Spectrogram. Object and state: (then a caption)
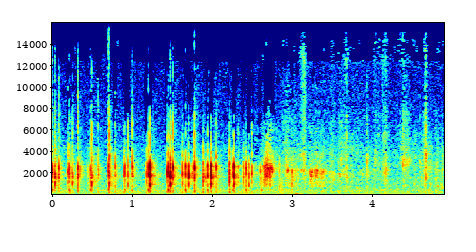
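Plastic toothpaste tube. Fingertips tap fast on a small, soft, hollow, squeezable plastic toothpaste tube held upright in both hands. The result is rapid, uneven, dry, bright clicks with a hollow midrange tone near 1.8 kHz and no ring. The taps are dense and loudest in the first three seconds, then thin out into quieter, sparser ticks.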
